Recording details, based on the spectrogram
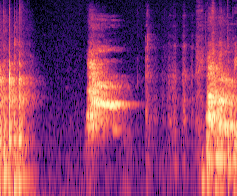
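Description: A pet dog named Nala barks in sharp, loud bursts at close range, with two clear clusters of barking and a quieter stretch between them, and no talking over it.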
